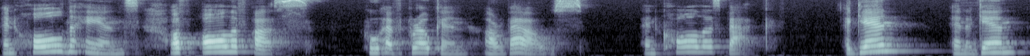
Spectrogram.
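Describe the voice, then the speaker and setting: A woman minister leading worship, reading reverently in a measured, emphatic way with deliberate pauses. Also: high-pitched, warm tone. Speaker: minister leading a church service.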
